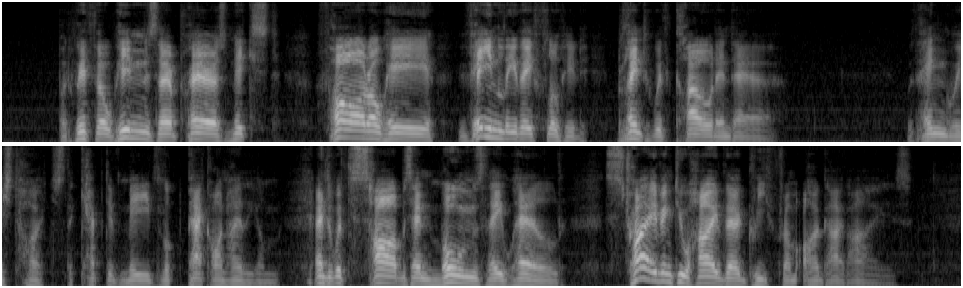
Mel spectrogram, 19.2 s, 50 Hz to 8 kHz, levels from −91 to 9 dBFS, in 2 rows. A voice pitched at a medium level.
No: low, 110 Hz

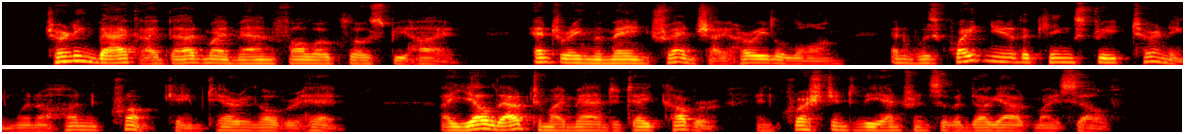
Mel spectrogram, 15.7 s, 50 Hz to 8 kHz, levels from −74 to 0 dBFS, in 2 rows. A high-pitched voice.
No: low, 115 Hz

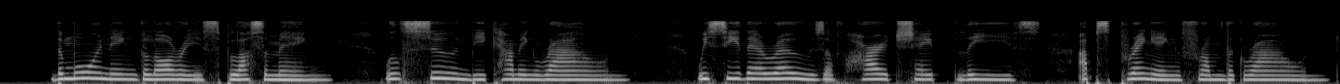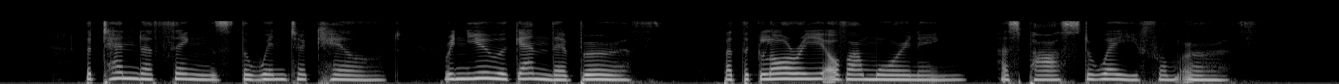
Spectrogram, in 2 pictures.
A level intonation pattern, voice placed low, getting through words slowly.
No: narrow, 2.3 semitones; high, 225 Hz; slow, 95 wpm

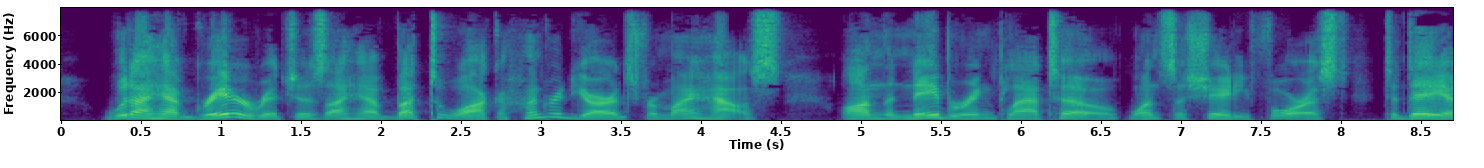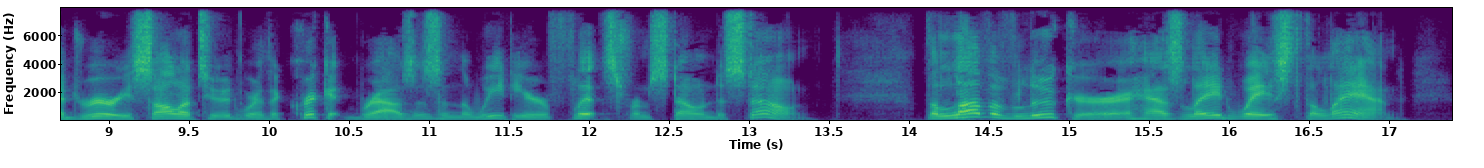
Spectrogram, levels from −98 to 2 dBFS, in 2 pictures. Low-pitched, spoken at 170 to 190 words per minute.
Yes: low, 130 Hz; average, 175 wpm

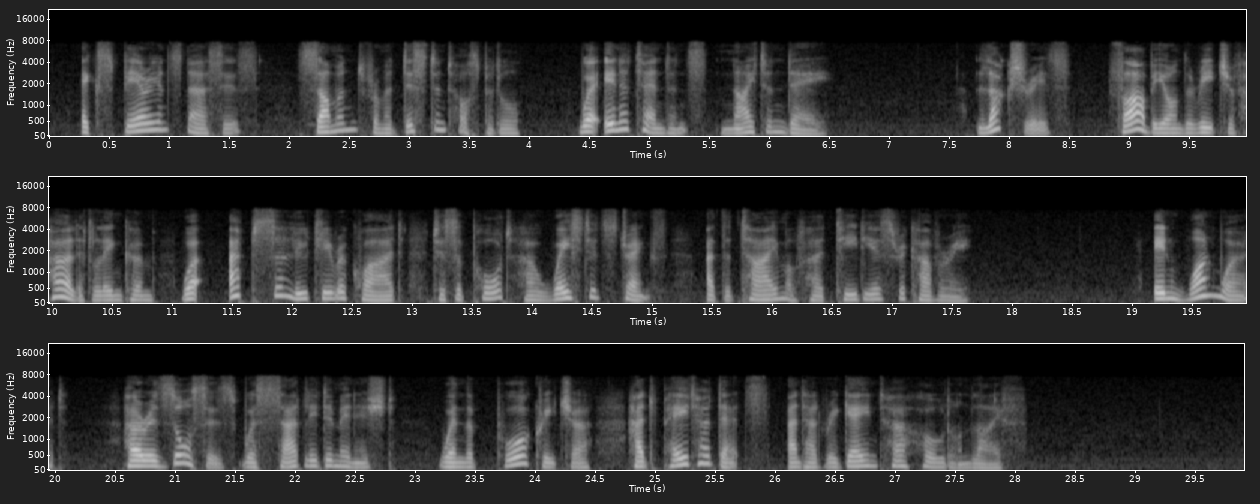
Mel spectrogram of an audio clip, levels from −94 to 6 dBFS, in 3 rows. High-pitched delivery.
No: medium, 150 Hz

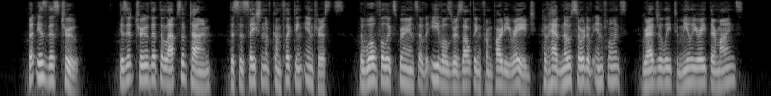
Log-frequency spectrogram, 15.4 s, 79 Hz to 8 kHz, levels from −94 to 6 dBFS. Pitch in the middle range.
Yes: medium, 150 Hz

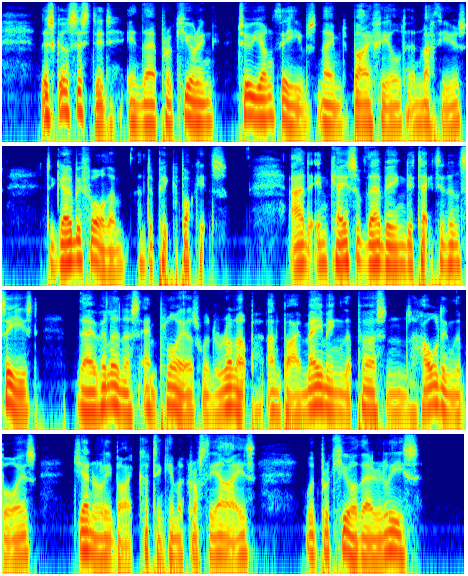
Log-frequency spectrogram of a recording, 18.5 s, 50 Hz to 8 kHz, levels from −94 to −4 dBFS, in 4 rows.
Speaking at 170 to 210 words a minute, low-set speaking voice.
Yes: average, 175 wpm; low, 100 Hz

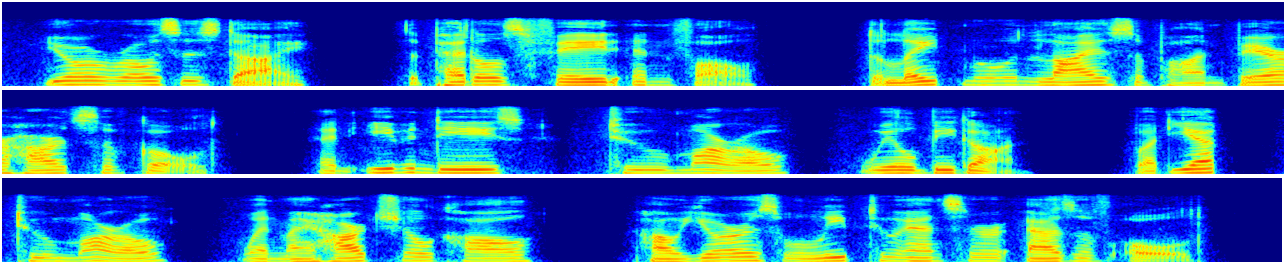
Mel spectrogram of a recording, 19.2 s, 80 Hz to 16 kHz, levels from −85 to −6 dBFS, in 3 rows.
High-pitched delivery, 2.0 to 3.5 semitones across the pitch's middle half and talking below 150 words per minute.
No: medium, 140 Hz; average, 2.7 semitones; slow, 135 wpm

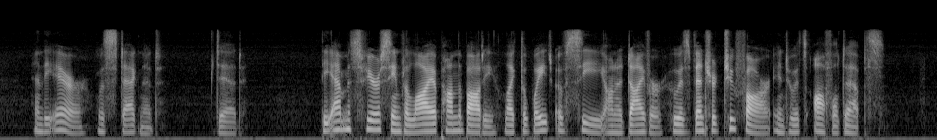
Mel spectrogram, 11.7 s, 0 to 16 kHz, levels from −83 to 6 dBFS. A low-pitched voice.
No: medium, 150 Hz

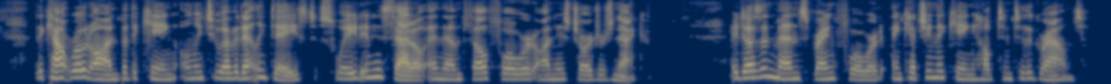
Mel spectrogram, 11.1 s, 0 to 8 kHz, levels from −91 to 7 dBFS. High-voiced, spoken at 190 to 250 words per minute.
Yes: high, 195 Hz; average, 200 wpm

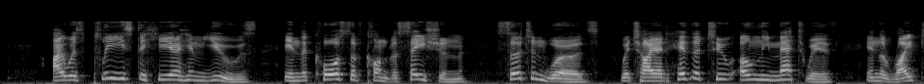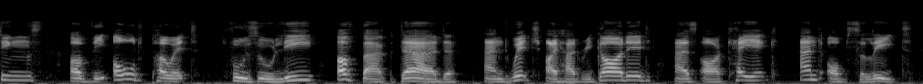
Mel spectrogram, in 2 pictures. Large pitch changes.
Yes: wide, 8.5 semitones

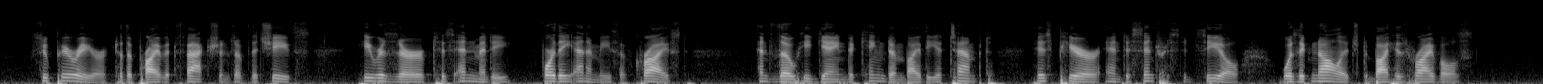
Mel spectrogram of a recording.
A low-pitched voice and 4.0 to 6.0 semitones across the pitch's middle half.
No: low, 125 Hz; average, 3.5 semitones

